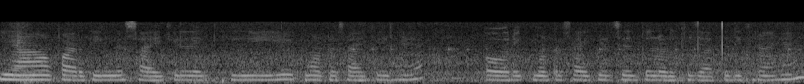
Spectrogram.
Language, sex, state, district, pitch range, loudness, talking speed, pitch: Hindi, female, Uttar Pradesh, Hamirpur, 200-215 Hz, -30 LUFS, 140 wpm, 205 Hz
